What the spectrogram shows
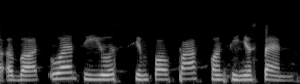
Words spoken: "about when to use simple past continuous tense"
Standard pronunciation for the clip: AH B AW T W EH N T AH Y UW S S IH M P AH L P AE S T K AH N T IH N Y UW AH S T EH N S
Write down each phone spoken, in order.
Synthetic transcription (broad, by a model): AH B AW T W EH N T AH Y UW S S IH M P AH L F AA S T K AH N T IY N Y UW S T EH N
